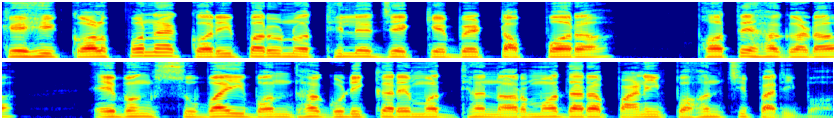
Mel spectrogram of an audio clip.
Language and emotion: Odia, neutral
